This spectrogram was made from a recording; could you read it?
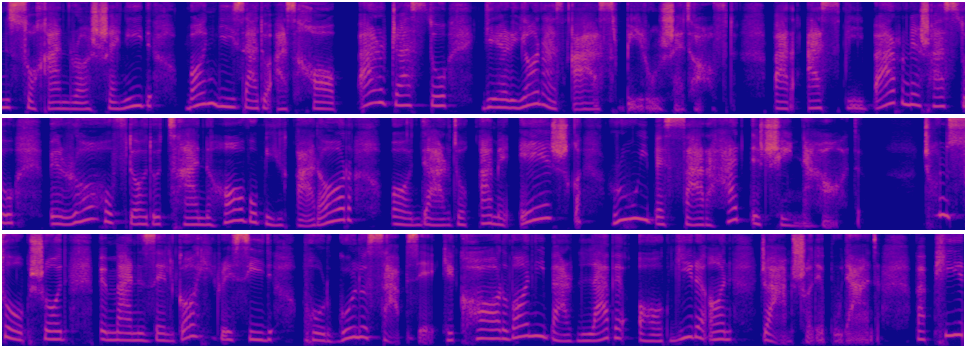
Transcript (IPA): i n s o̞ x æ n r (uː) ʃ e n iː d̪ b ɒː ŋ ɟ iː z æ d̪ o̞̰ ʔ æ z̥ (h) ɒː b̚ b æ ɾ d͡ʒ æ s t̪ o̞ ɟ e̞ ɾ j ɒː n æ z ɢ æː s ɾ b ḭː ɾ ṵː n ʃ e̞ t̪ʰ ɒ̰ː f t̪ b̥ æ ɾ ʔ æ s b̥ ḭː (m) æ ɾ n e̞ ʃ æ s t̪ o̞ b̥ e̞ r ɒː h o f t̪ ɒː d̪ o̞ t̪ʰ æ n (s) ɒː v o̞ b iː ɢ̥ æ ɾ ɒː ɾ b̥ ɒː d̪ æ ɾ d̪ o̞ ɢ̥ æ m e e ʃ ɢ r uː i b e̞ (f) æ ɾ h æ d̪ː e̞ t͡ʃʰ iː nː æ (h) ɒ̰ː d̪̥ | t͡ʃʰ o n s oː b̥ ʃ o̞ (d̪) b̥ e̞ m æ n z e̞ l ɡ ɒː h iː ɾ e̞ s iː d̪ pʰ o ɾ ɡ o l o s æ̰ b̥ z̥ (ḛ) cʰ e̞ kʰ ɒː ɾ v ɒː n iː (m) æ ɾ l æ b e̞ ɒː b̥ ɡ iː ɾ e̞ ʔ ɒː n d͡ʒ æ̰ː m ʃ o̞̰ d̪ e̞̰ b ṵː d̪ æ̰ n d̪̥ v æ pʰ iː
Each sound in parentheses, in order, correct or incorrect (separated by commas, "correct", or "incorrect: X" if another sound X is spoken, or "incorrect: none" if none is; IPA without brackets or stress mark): incorrect: ɒː, incorrect: x, incorrect: b, incorrect: h, incorrect: s, correct, correct, correct, incorrect: b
